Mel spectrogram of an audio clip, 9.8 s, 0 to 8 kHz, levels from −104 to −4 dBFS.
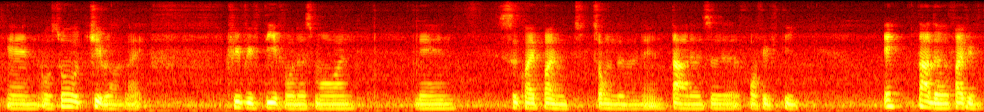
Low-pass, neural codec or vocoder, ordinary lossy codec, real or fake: none; none; none; real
